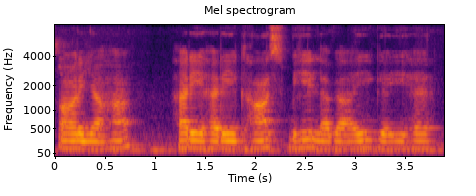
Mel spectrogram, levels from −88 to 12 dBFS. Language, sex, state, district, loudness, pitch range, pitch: Hindi, male, Jharkhand, Ranchi, -17 LUFS, 125-130 Hz, 130 Hz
